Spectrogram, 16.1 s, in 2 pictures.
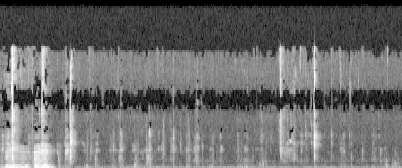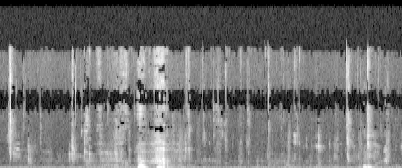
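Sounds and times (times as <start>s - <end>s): faint chewing: 0.0s - 10.8s, 11.4s - 16.0s.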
